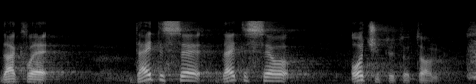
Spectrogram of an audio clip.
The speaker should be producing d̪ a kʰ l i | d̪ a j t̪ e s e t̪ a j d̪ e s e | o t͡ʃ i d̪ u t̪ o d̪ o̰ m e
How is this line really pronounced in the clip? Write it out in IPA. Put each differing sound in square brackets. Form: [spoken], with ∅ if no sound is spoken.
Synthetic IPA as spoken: d̪ a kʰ l [e] | d̪ a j t̪ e s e [d̪] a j [t̪] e s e | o t͡ʃ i [t̪] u t̪ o [t̪] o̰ m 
